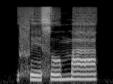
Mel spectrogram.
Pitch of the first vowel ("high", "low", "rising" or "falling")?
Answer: low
